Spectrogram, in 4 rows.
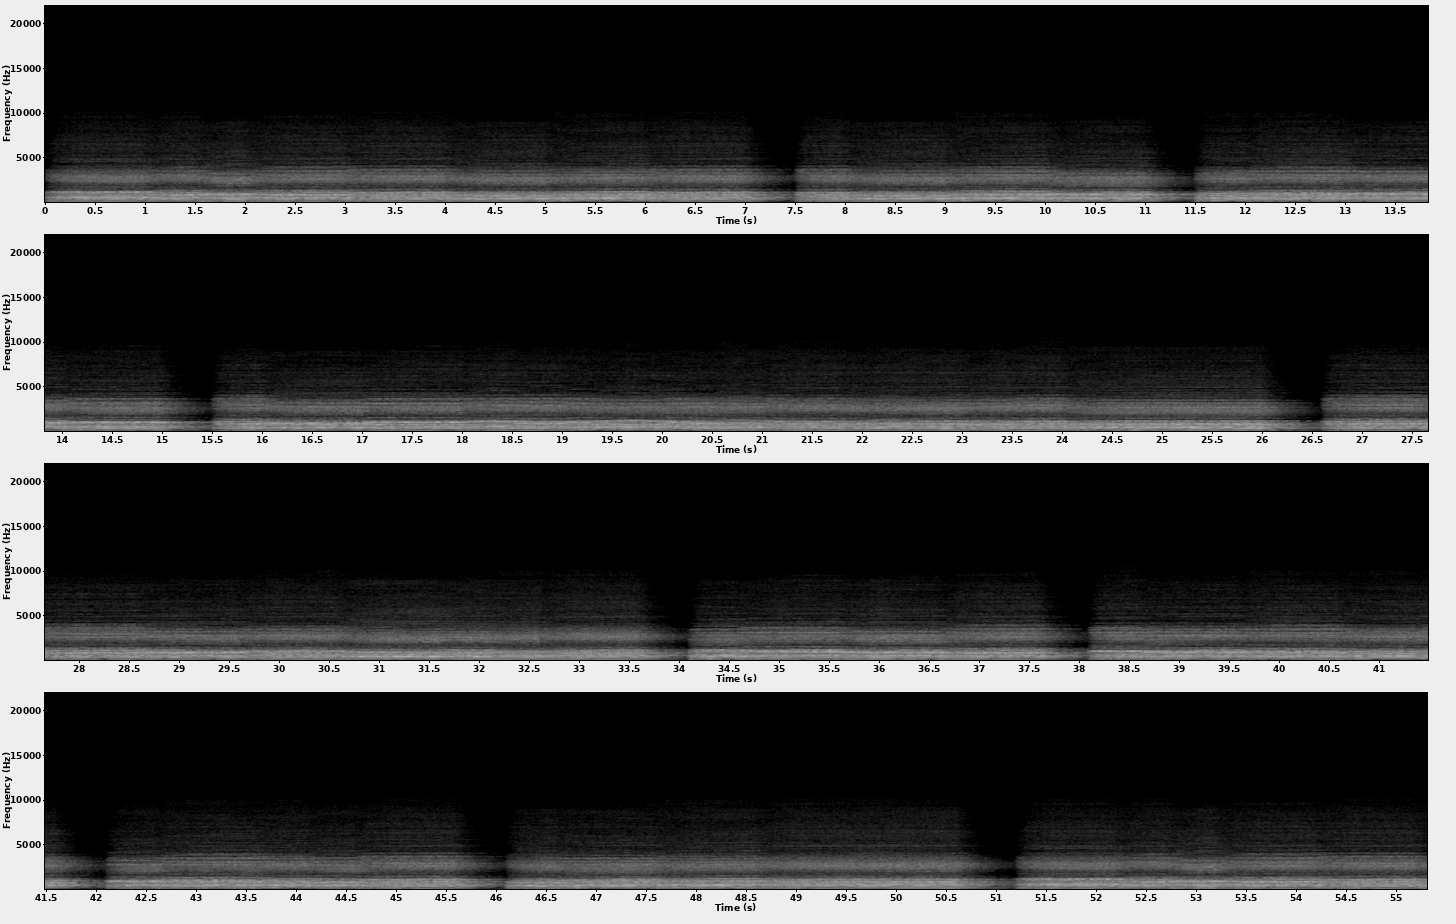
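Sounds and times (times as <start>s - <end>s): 
choir singing: 0.0s - 55.2s.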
